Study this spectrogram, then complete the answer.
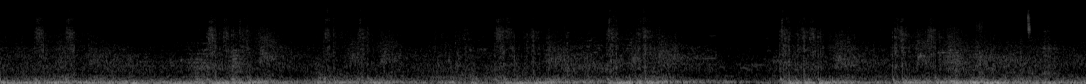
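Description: American ship guns firing salvos in World of Warships naval combat, repeated heavy booming blasts at irregular intervals over a constant low rumble of battle noise.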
